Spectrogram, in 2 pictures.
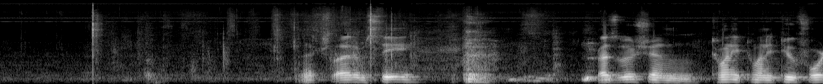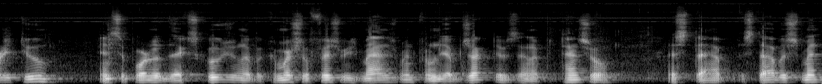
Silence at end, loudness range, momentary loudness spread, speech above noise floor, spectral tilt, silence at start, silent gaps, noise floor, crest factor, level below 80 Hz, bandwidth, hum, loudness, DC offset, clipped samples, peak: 0 s; 3 LU; 12 LU; 33 dB; -5.5 dB/octave; 0.9 s; none; -49 dBFS; 18 dB; -60 dBFS; 19 kHz; none; -18 LUFS; under 0.1%; under 0.1%; 0 dBFS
